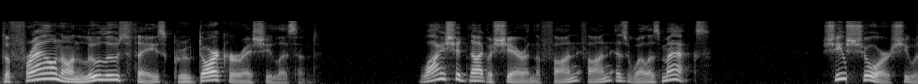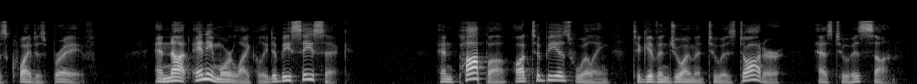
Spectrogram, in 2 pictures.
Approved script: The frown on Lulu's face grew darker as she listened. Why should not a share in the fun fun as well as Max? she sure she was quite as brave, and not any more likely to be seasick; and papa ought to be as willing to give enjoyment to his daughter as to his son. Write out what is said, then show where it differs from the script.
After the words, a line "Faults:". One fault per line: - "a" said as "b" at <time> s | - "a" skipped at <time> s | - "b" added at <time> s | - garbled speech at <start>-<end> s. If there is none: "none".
The frown on Lulu's face grew darker as she listened. Why should not a share in the fun fun as well as Max? she sure she was quite as brave, and not any more likely to be seasick; and papa ought to be as willing to give enjoyment to his daughter as to his son.
Faults:
none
